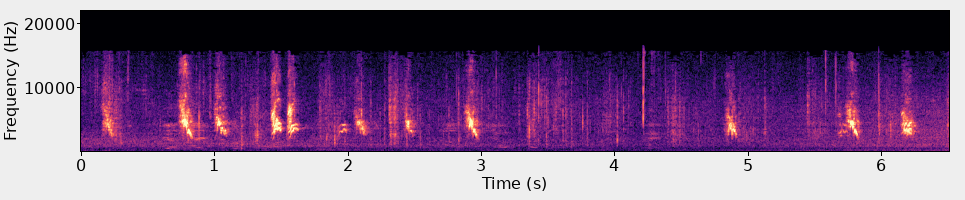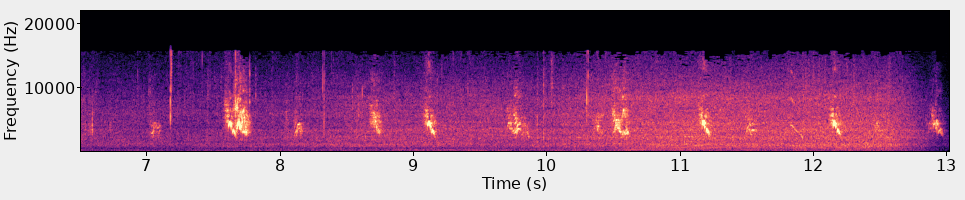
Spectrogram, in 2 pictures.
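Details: Sparrows with a newly arrived fledgling at a plum-tree feeder at a Tenmangu shrine, 21 June 2022. Scattered high chirps continue throughout while a broad rumbling noise swells in the second half, and faint voices are heard.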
